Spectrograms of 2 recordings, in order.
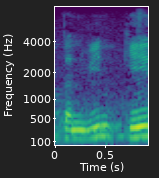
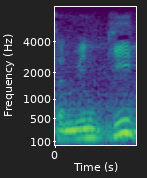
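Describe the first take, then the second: First: "تنوین کے" with the wrong word "کے" set apart and stressed. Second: "تنوین کی" with the corrected word "کی" picked out; stress on کی. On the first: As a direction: lean on "کے" in "تنوین کے" to flag it. ("تنوین کے" میں "کے" پر زور) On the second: ("تنوین کی" میں "کی" پر زور) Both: Shown as a demonstration. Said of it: "تنوین کے نے".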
